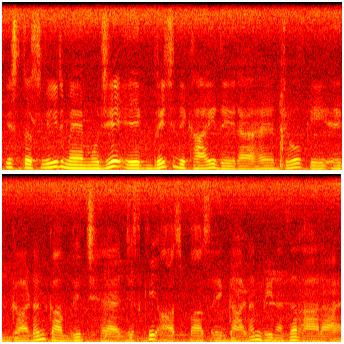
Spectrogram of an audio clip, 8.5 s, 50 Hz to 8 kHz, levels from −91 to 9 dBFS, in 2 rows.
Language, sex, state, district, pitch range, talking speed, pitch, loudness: Hindi, male, Chandigarh, Chandigarh, 125-170 Hz, 185 wpm, 145 Hz, -19 LUFS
